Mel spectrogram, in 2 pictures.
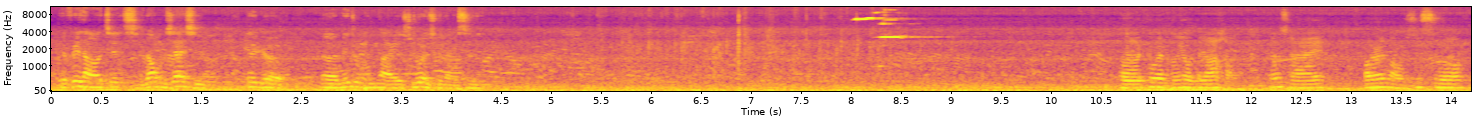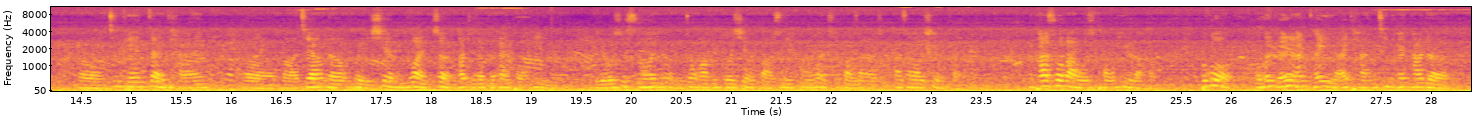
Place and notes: Zhongzheng District, Taipei - Protest
Speech, University professors and students gathered to protest, Sony PCM D50+ Soundman OKM II
Taipei City, Taiwan, 9 October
